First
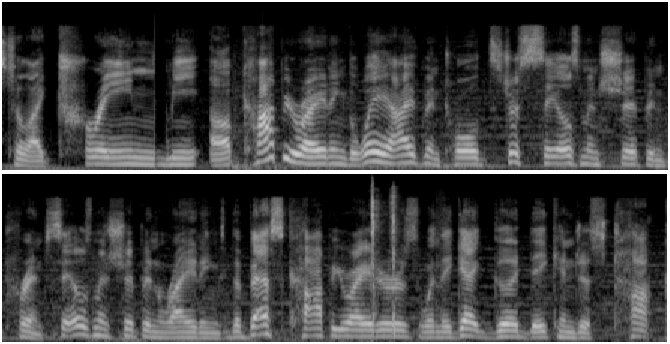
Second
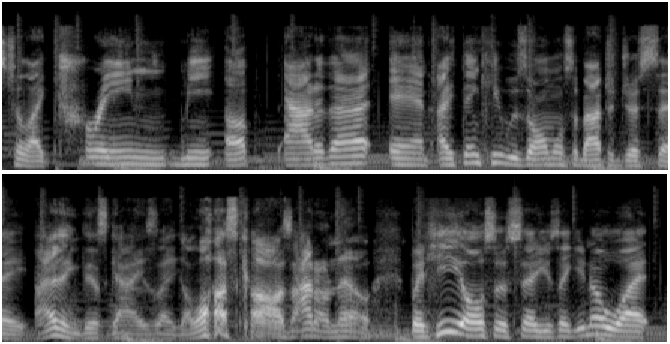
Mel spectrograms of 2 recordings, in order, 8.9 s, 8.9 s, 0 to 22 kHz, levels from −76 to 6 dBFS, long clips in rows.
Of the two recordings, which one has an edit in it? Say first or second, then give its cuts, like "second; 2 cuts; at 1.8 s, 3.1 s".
first; 3 cuts; at 1.5 s, 3.2 s, 5.9 s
